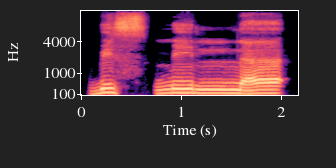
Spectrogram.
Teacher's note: আল্লাহ শব্দের আগের হরফে জের থাকার কারণে এই লামকে লা অর্থাৎ পাতলা ভাবে পড়তে হবে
